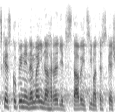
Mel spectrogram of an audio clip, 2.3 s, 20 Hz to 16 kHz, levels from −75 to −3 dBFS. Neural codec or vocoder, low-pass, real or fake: vocoder, 44.1 kHz, 128 mel bands, Pupu-Vocoder; 14.4 kHz; fake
